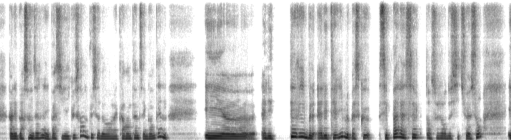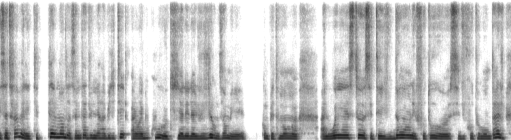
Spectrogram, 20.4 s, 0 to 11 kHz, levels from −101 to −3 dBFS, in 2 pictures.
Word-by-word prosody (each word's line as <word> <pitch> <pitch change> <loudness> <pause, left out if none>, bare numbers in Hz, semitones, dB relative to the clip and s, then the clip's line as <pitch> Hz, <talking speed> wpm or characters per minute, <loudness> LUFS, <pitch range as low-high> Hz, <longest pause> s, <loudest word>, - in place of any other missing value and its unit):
Enfin, 175 - +1
les 175 - +2
personnes 180 +2 -2
âgées, 185 +3 -1
elle 180 - 0
est - - -3
pas 180 +5 -5
si 175 - -9
vieille 165 -1 -3
que 195 - -7
ça, 350 - -8
en 330 -6 -2
plus. 220 -2 -7
Elle 190 - -4
doit 170 - -1
avoir 165 0 -4
la 165 0 -5
quarantaine, 170 +3 -4
cinquantaine 180 - -3 0.7
et 180 -3 +6
heu, 165 - +1
elle 180 0 -1
est 175 -1 -1 0.3
terrible. 285 - +5
Elle 185 +1 -2
est 190 0 -1
terrible 230 +4 +1
parce 175 -5 -5
que 205 0 -4
c'est 195 -1 -1
pas 250 +4 +3
la 250 -4 +2
seule 220 +1 -1
dans 185 - -5
ce 175 +2 -10
genre 180 0 -4
de 175 - -4
situation. 175 - -3 0.5
Et 190 - +1
cette 185 -1 +2
femme, 270 +1 0
elle 215 -8 +5
était 170 +2 -3
tellement 260 -2 +6
dans 195 -7 +1
un - - +1
état 200 +2 0
de 190 - -5
vulnérabilité. 185 +3 -1
Alors, 175 -1 -1
il - - +3
y - - 0
a - - 0
beaucoup, 190 +1 +1
heu, 160 - +4
qui 160 +3 -4
allaient 175 0 +2
la 165 -1 +2
juger 170 +7 +2
en 205 - 0
disant: 180 +2 -2
«Mais 155 -4 -2 0.3
complètement, 175 0 -2
heu, 155 - -2 0.4
à 165 - -3
l'ouest! 205 +4 +3
Heu, 205 -2 +5
c'était 180 -1 -2
évident, 175 +6 +2
les 185 -3 +2
photos, 175 +2 -1
heu, - - -3
c'est 160 0 -3
du 160 - -8
photomontage». 170 +6 -1
180 Hz, 220 wpm, -23 LUFS, 170-205 Hz, 0.7 s, et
